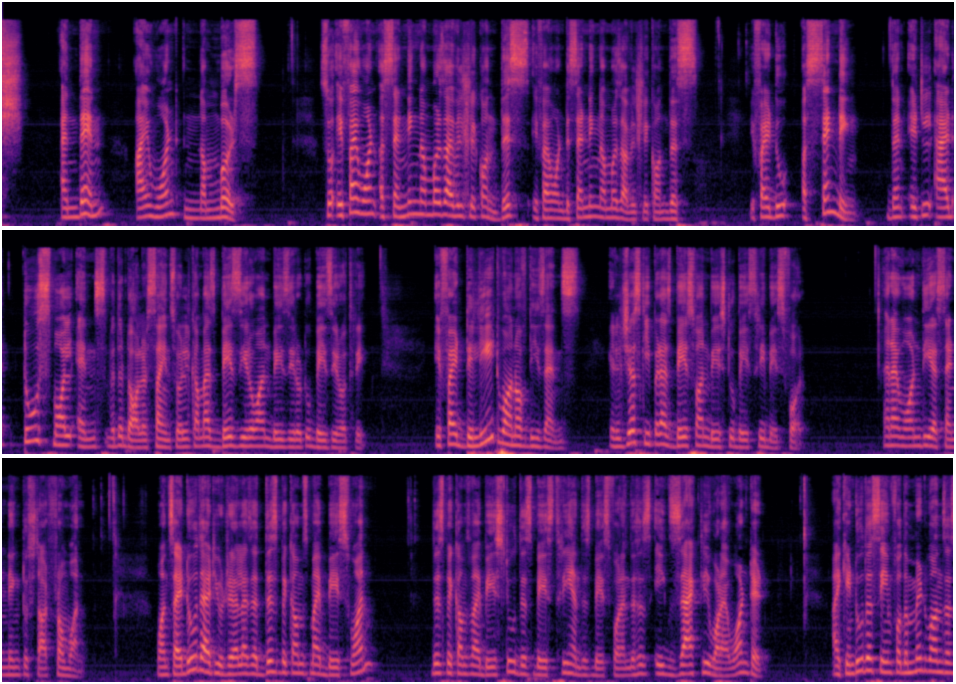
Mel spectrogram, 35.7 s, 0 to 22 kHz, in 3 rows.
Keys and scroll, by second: 18.7 BackSpace.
